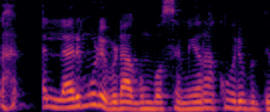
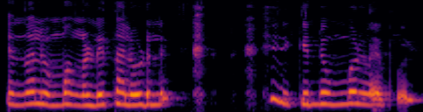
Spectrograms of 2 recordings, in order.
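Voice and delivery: put-on higher, tearful young woman's voice; near tears; 5 semitones higher than usual. Sameera to her mother about lost parents, tearful and higher. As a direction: voice lifting as she starts to cry. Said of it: "മോളെ കരയല്ലേ".

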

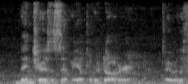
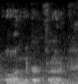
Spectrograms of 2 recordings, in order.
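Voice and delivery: normal talking voice

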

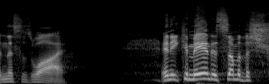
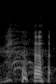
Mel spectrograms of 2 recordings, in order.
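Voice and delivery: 1 soft laugh; 2 semitones lower, 9 dB quieter than usual. Real, not acted. Laughs at own joke.

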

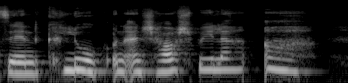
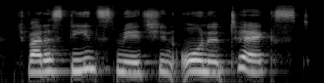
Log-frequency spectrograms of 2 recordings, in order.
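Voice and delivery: ordinary delivery

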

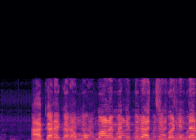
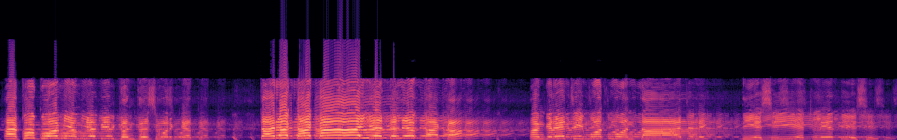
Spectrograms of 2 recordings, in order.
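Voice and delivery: mock wailing lament; 3 semitones higher, 8 dB louder, slower than usual. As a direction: wail it out like a hammed-up mourner. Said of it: "રડતા રડતા કહેતા હતા".

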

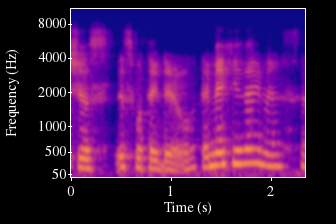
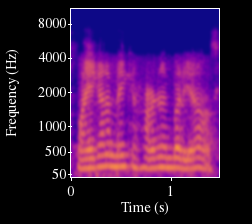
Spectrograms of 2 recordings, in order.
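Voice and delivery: ordinary delivery

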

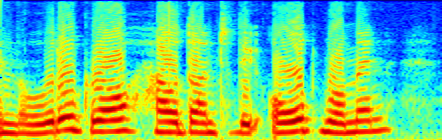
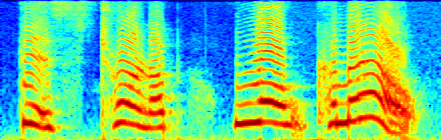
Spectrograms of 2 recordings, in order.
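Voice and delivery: mock exasperation; 10 semitones higher than usual. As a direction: play up the frustration for kids. Old man frustrated by stuck turnip.

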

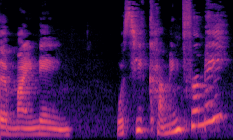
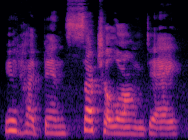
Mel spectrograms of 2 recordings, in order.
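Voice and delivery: ordinary delivery, nothing marked

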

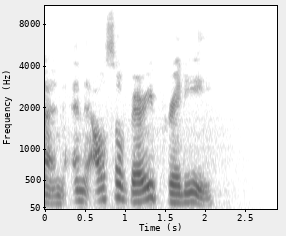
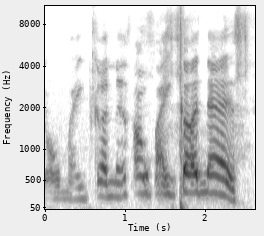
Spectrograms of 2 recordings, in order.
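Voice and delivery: high, excited reenactment that jumps louder; overjoyed reaction; 8 semitones higher, 5 dB louder than usual. Retold or imitated. Retelling her reaction to surprise gift.

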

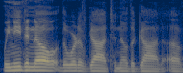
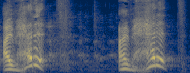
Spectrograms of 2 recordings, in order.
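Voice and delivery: high, loud, slow exasperated cry; fed-up mom yell; 6 semitones higher, 9 dB louder, slower than usual. Retold or imitated. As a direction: sound completely fed up. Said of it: "your mom or your grandma say".

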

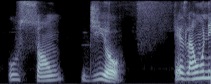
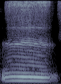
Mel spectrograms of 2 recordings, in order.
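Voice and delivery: soft buzzing zzz; long buzzing zzz sound; 5 semitones lower, 5 dB quieter than usual. Shown as a demonstration. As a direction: buzz the z against the teeth. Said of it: "como um zumbido".

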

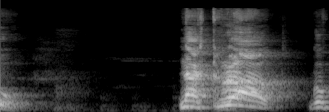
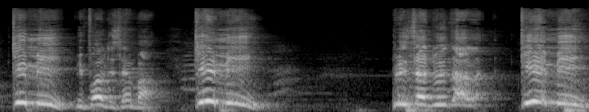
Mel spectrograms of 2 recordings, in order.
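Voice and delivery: defiant shout; 7 semitones higher than usual. Real, not acted. Daring the pastors to strike him down, shouting. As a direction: fling the challenge at them.

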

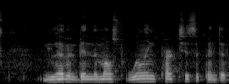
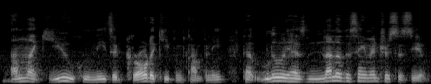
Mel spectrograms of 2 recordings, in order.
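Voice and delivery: defiant rant; 5 semitones higher, 4 dB louder than usual. Acted.

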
